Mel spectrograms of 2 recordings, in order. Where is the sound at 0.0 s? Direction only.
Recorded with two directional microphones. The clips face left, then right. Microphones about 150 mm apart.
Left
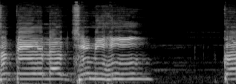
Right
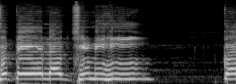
40° right (ahead or behind).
